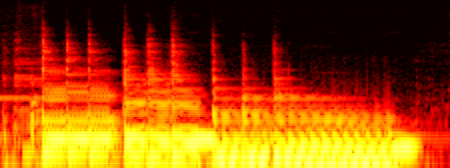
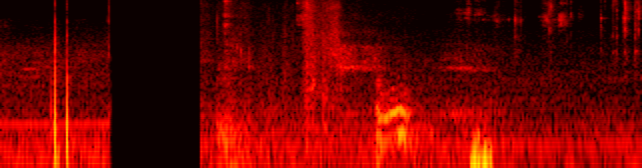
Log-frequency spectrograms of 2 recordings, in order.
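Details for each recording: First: Ampeg SVT bass amp after burned PCB repair and a new hum balance, chassis shielded with copper. Clean plucked bass notes ring out full and even with no hum, crackle or dropouts; the amp sounds healthy. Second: Ampeg SVT bass amp with a burned PCB: tilting the case brings irregular light rattles of a loose object sliding and tapping inside, where nothing should rattle.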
